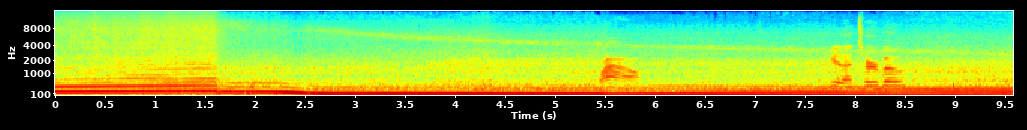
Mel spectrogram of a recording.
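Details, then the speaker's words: Automatic Honda Civic with newly bolted-on turbo kit, 5 lb boost, no tune yet, driven on light throttle: drone drops as revs fall, then a faint rising whistle as the turbo spools and winds down; running well. "you hear that turbo wind down that's running oh yeah it's running really good now"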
